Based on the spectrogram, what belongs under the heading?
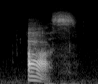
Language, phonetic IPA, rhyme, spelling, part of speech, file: Hungarian, [ˈaːs], -aːs, ász, noun, Hu-ász.ogg
- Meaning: 1. ace (card with a single spot) 2. ace (serve won without the opponent hitting the ball) 3. ace (expert at something) 4. ace (excellent military aircraft pilot)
